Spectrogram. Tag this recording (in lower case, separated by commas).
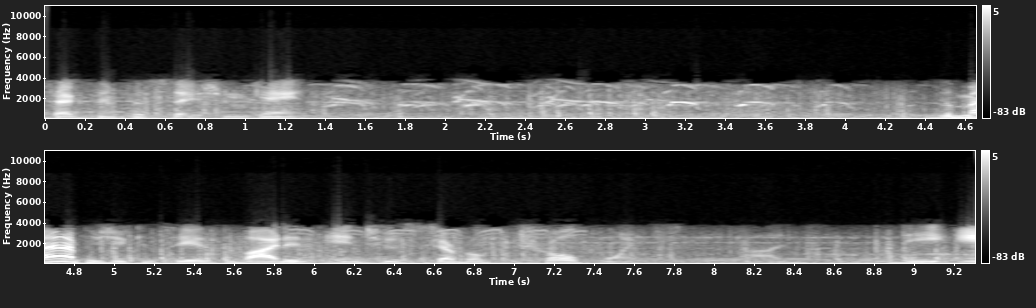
animal, speech, music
